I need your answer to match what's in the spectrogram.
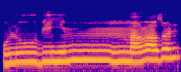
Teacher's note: فی قلوبہم مرض اس لیے پڑھا کہ میم ساکن کے بعد پھر میم آ رہا تھا، جس کو کہ ادغام شفوی کہتے ہیں، یعنی تھوڑی دیر ہم نے اس پہ دیر لگائی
